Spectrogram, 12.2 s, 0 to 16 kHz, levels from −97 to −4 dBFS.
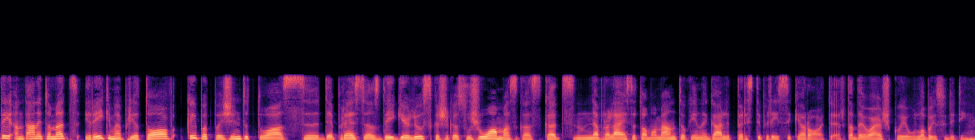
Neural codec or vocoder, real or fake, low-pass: codec, 16 kHz, 1 kbps, X-Codec, WavLM features, trained on Multilingual LibriSpeech; fake; 7.2 kHz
